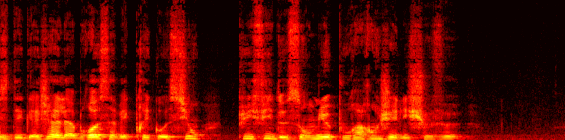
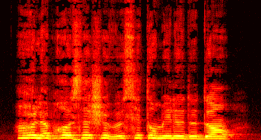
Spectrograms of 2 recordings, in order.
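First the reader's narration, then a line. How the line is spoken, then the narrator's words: Queen, deep sigh. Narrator (French): dit la reine en poussant un profond soupir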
